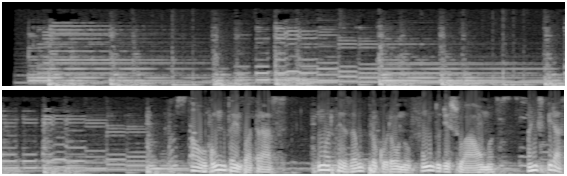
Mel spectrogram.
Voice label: Romântica Masculino, Dia Dos namorados; Telemensagens; Telemensagens 2017

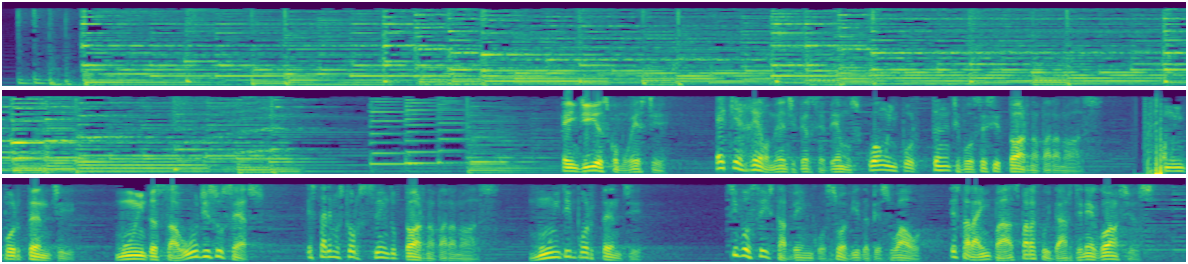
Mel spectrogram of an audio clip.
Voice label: Aniversário Cliente Masculino, Telemensagens; Empresarial; Telemensagens 2017

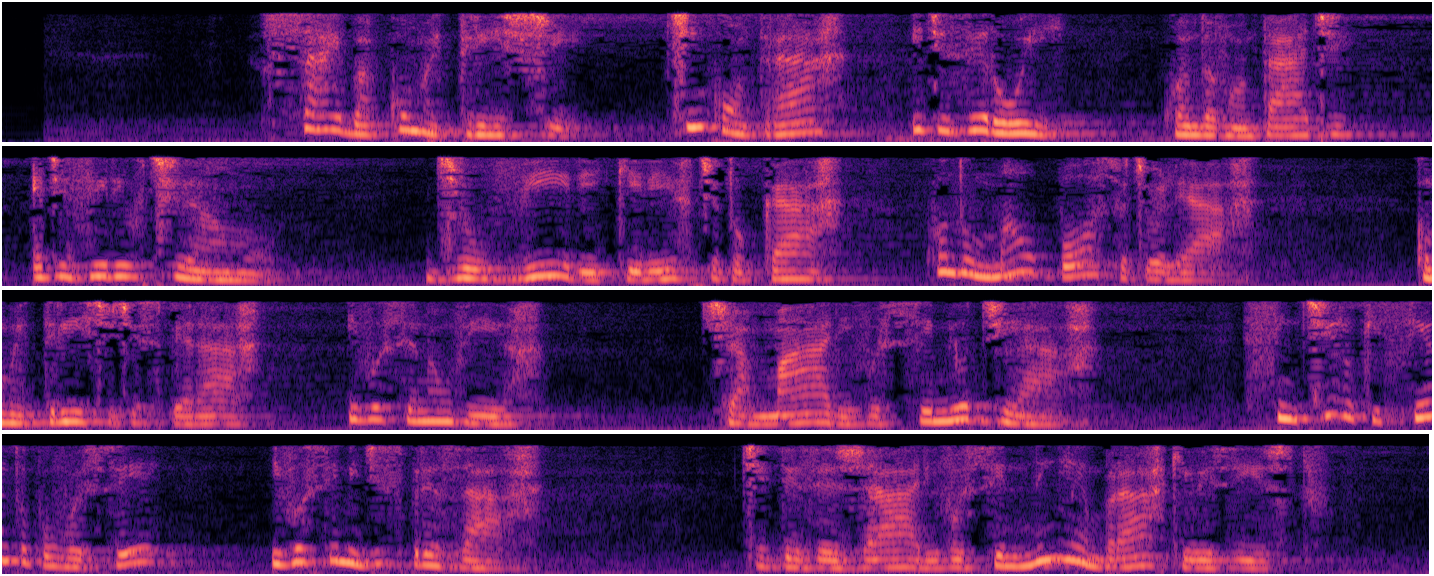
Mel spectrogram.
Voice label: Feminino; Amor Não Correspondido Feminino

